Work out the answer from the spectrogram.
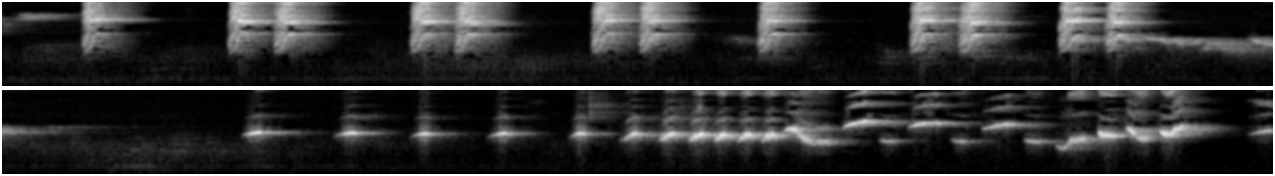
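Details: White-rumped shama morning song, played to make other shamas sing: a series of sharp, clicking notes spaced about half a second apart, a short pause, then rapid whistled chips and varied fluty phrases.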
